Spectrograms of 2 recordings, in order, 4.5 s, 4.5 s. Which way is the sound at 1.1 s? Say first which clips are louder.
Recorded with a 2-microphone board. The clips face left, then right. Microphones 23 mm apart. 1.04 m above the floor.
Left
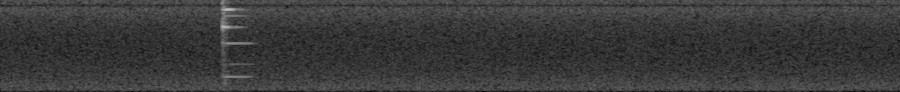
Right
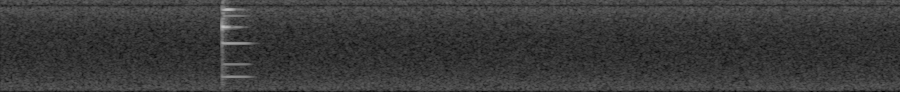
Right 4 dB; 55° right (ahead or behind).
